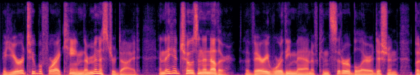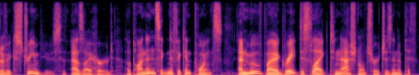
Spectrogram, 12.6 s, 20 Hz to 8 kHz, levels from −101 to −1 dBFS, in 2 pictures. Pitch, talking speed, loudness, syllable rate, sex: 125 Hz, 205 wpm, -20 LUFS, 6.6 syllables/s, male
